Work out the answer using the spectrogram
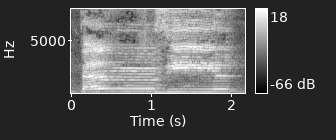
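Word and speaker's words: تنزيل: You're touching too much. You're touching the I'm touching the gum right away. I'm touching the noon. I'm touching the upper gum, means I'm pronouncing the noon. I should not move my tongue. My tongue should remain resting on the lower incisors, right?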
